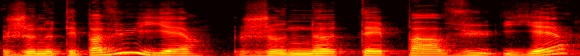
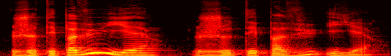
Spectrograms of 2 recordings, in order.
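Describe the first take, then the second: First: "je ne t'ai pas vu hier" word by word, ne sounded; full negation. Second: "je t'ai pas vu hier" with no ne, je still voiced; dropped ne. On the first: Teacher giving the full form, "je ne t'ai pas vu hier" with ne kept. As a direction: spell out "je ne t'ai pas vu hier" carefully with every syllable. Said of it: "ça donnera en français parlé". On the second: Teacher showing quicker spoken French, "je t'ai pas vu hier" without ne. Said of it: "pour parler plus rapidement". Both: Shown as a demonstration.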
